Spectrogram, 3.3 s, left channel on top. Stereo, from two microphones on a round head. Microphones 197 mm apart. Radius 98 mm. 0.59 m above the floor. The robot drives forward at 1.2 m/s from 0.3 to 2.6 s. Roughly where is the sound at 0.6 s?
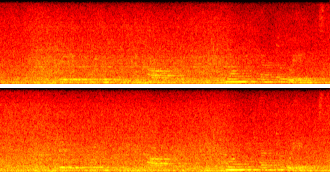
Right.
